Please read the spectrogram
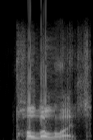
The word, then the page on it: pullulate: American English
